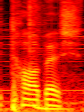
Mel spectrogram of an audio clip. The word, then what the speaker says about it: Tabesh: I think the correct pronunciation of her last name, I think it would be Tabesh.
